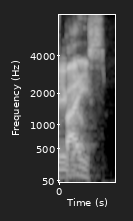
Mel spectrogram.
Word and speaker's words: El País: I've never pronounced that. There El País.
